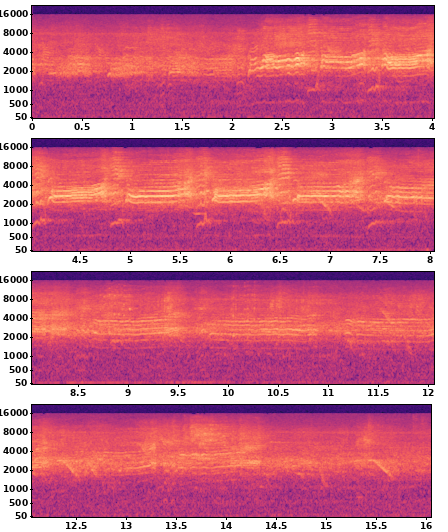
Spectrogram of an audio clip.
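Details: Wild grey-headed flying foxes at a roost in Woodford, Australia, in mid-April at the peak of the breeding season, with mating pairs roosting together; harsh, nasal squawks with stacked harmonics come about once a second over a constant background of colony chatter.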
